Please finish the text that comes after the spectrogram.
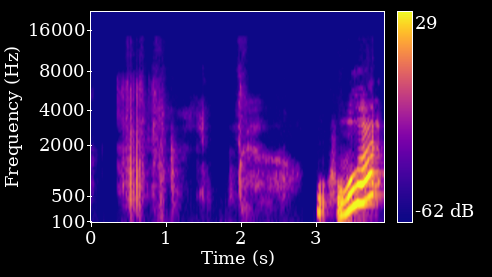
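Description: A goblin chewing a toy in a children's read-aloud story: a few short crunching, biting bursts spaced apart, followed by a closing vocal sound.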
